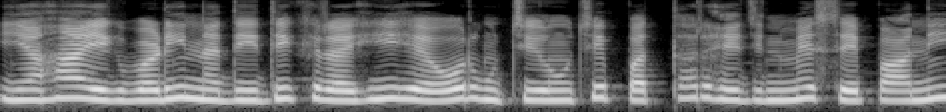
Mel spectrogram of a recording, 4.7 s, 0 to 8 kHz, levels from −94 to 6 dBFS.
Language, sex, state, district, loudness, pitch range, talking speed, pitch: Hindi, female, Odisha, Malkangiri, -14 LUFS, 225-260 Hz, 190 wpm, 235 Hz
